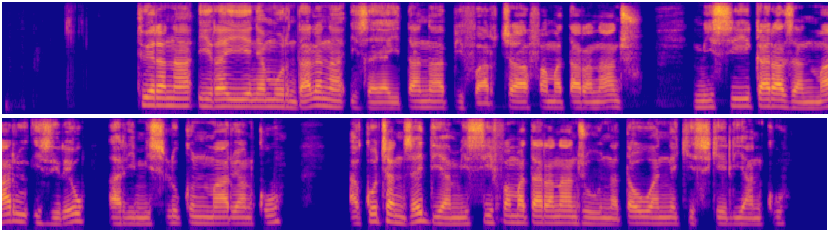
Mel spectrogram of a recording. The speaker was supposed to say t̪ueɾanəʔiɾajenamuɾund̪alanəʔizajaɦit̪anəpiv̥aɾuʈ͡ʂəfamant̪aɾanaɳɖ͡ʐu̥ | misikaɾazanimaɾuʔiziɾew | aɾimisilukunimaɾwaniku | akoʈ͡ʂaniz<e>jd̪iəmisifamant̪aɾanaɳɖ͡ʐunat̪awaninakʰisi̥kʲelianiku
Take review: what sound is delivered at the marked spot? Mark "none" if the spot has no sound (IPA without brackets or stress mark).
a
